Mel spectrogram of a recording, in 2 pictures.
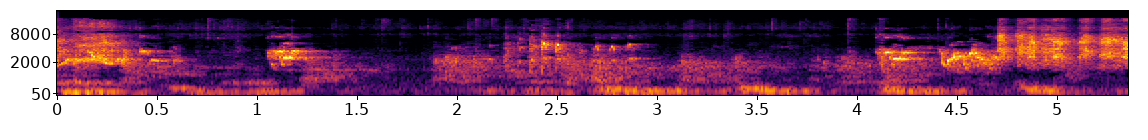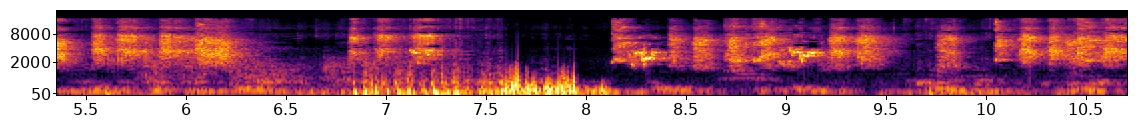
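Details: Several pet budgerigars playing in the evening chatter in quick, scratchy chirps and warbles, with harsh squawks and bursts of wing flapping.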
